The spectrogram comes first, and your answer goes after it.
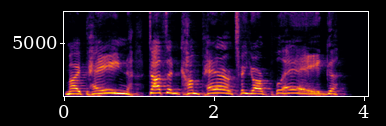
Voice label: Female Kvaldir Play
